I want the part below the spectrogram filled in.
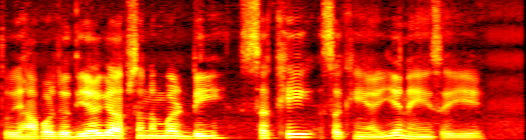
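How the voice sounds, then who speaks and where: A man's voice: medium pitch, moderate pace, no room sound. A man teaching an online exam-prep class, reading out quiz questions and explaining the answers, often repeating key words. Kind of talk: online lesson, working through quiz questions.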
